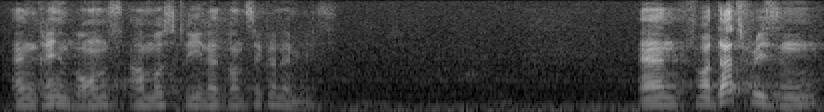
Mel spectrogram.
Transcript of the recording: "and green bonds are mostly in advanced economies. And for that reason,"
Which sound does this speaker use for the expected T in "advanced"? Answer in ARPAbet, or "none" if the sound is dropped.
none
